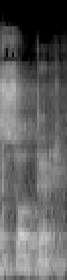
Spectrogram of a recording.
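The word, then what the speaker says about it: σωτήρ: y esta palabra salvador viene de una voz griega que se pronuncia suter que significa vino para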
